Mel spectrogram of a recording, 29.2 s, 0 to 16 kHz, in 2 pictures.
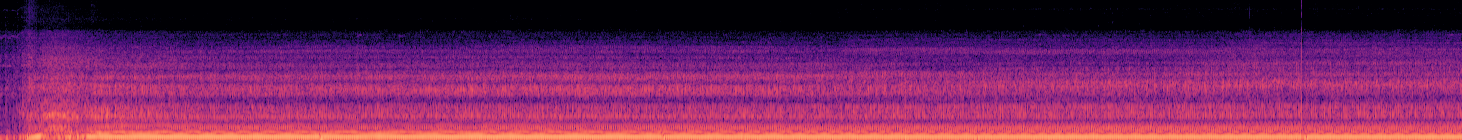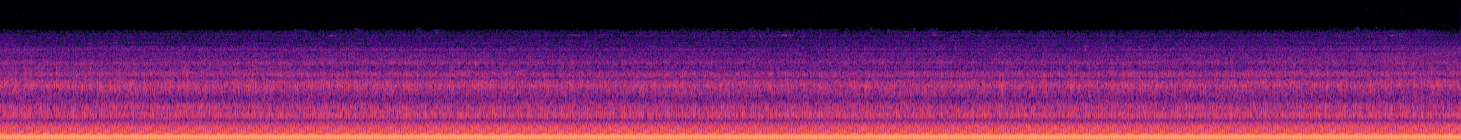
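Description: McLaren 600LT's twin-turbo V8 starting from cold: it catches right at the start with a short flare in revs, then settles into a steady idle that holds without change.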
